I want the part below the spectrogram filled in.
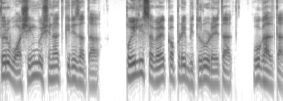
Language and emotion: Goan Konkani, neutral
